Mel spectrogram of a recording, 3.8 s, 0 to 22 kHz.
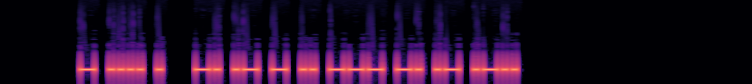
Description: Morse code, heard as a keyed tone, about 50 wpm, 700 Hz. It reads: THE NATIONAL
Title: Sets of 2 Words 50wpm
